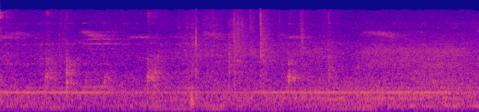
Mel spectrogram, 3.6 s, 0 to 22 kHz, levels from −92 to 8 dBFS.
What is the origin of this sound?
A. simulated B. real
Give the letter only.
A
